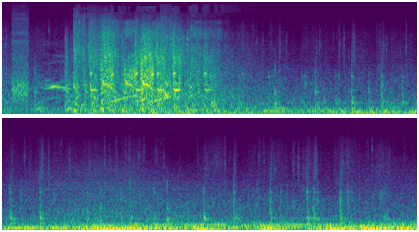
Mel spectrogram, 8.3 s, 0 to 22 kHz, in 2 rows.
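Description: Gunfire erupts in the Rainbow Six 3 Black Arrow video game: a burst of overlapping shots and shattering crashes in the first two seconds, then a steady rumble with scattered sharp cracks continuing to the end.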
